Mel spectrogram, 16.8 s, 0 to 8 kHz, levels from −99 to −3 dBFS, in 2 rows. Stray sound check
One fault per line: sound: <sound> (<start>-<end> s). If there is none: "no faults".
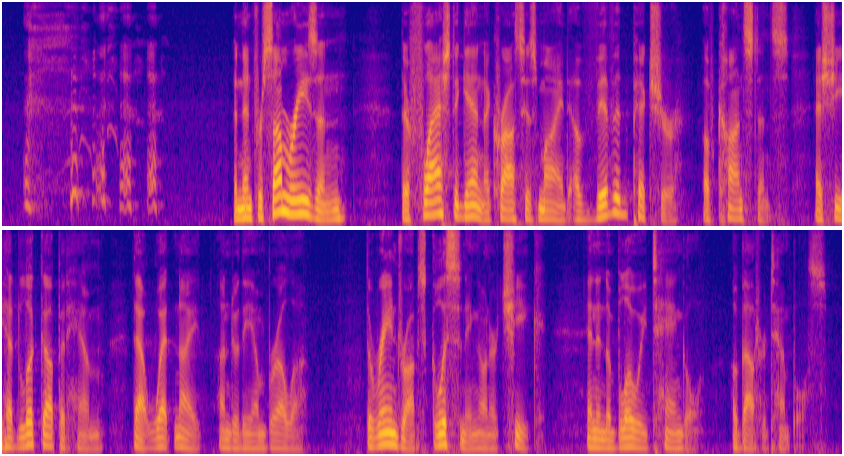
sound: laugh (0.2-1.7 s)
